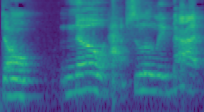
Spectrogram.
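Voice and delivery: high, loud inner protest; mock scream of refusal inside. Telling Richard no in his head, a loud high mock scream. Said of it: "My body was screaming".

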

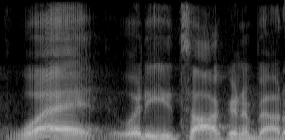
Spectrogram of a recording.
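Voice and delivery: high incredulous what; mock surprise. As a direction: play the students feigning shock. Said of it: "people would be like".

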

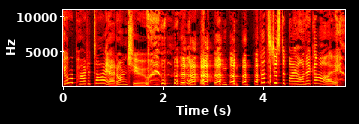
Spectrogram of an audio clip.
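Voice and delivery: hammed-up British accent, breaking into laughs; bad British accent. Felix quizzing Bo about Dyad, in a bad British accent. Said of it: "That's my terrible British accent".

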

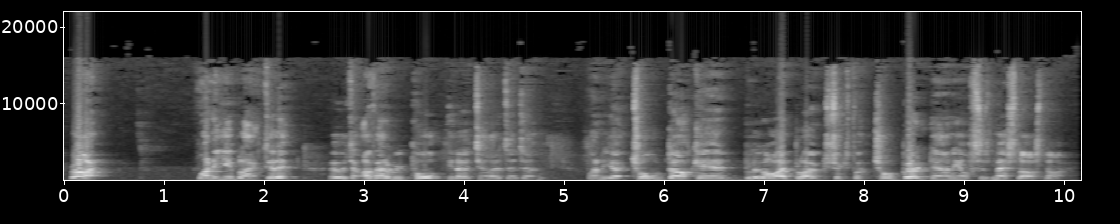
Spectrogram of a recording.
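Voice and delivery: high, loud barking commander; officer bellowing an accusation at his men; angry officer. Retold or imitated. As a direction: tear into the crew like a furious station commander. Station commander berating the crew.

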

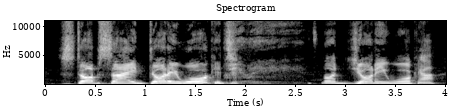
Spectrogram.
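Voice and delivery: high-pitched mock scolding of yourself; exasperated at your own slip, played up; mock exasperation.

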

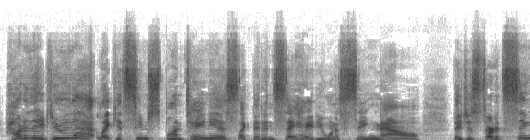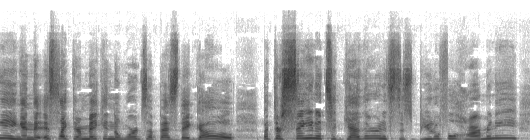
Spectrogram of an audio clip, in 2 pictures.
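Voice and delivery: put-on high, a touch of a wide-eyed kid; lightly voiced child marvelling; childlike wonder. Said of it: "I thought".

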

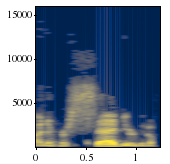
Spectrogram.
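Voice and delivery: "said" leaned on, rest plain; stress on said. Shown as a demonstration. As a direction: make said the key word. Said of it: "just put the emphasis on a different word each time".

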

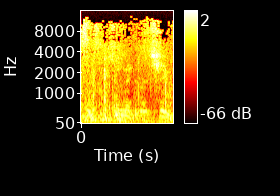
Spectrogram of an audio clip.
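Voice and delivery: ordinary talk

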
